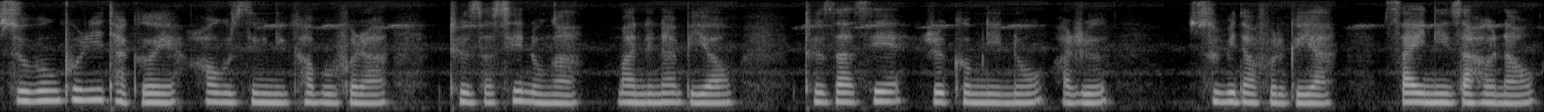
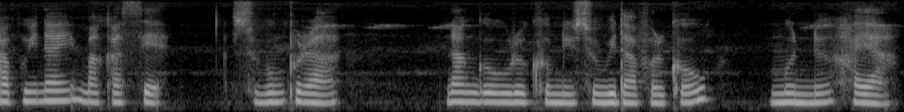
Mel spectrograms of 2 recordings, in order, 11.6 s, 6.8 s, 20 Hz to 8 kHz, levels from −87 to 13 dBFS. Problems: none marked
